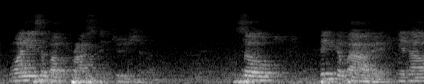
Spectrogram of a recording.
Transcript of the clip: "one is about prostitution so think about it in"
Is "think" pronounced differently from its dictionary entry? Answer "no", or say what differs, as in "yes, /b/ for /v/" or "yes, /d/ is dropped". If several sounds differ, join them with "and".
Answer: no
